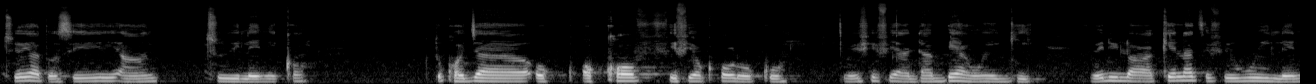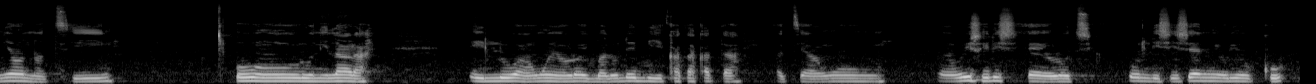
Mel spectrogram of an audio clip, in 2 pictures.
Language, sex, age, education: Yoruba, male, 15-29, secondary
